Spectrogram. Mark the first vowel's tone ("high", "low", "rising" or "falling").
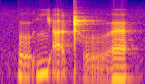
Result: low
